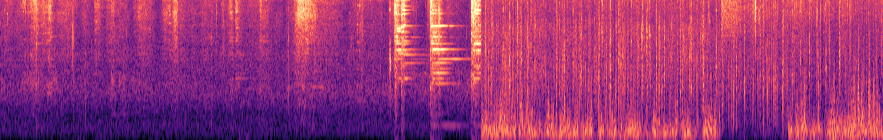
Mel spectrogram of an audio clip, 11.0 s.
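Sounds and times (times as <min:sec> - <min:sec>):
blade striking a branch: 0:04.8 - 0:06.1
heavy rain pattering: 0:05.8 - 0:11.0.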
